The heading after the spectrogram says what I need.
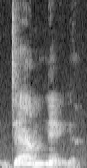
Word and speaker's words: damning: the evidence was very damning. Damning. She pronounced the N in damning, which for a second had me questioning, have I been pronouncing it wrong the whole time?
